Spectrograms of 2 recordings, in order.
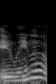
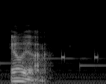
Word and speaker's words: Aliana: Is it Alina or Aliana? I feel like I've heard Foxy pronounce it Aliana. Second one. Okay, Aliana.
